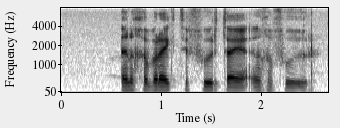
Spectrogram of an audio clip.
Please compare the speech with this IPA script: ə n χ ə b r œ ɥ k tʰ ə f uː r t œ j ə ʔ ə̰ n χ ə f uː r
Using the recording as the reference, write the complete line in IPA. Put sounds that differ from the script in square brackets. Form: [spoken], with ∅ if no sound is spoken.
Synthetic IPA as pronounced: ə n χ ə b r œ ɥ k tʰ ə f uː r t œ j ə ʔ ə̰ n χ ə f uː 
